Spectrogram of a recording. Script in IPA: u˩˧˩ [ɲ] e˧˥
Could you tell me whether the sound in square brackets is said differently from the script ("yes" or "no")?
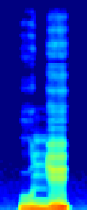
no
